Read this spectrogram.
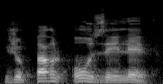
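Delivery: slow, careful correction; slow dictation. Shown as a demonstration. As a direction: dictate the correct form slowly. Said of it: "يجب علينا أن نكتب".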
